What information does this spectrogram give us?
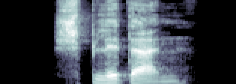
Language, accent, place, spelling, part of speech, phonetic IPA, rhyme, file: German, Germany, Berlin, splittern, verb, [ˈʃplɪtɐn], -ɪtɐn, De-splittern.ogg
- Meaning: to shatter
